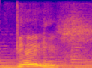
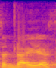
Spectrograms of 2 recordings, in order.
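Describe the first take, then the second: First: It is said as one syllable, like 'days'. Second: It is said as two syllables, 'dee-as'. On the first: The speaker calls it right. "It is days" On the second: The speaker calls it wrong. "If you say dias, dias, dias, there is no English word D I A S"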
